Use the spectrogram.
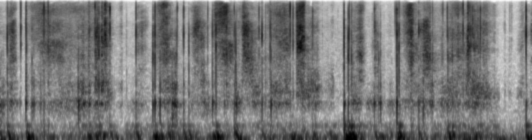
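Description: Long pink acrylic nails scratch and tap along a small, hollow, white squeezable plastic lotion tube lying on a fluffy blanket. The result is a busy, irregular stream of crisp tapping and bright, raspy scratching. Short, dull low thumps sound under it, with one stronger knock near the end.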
